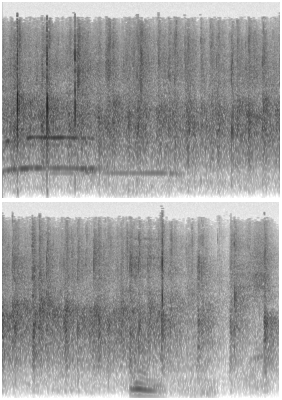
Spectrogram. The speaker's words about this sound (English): We're honored that in retirement they choose to be here. Amen? Isn't that beautiful? Man, can you give them applause?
